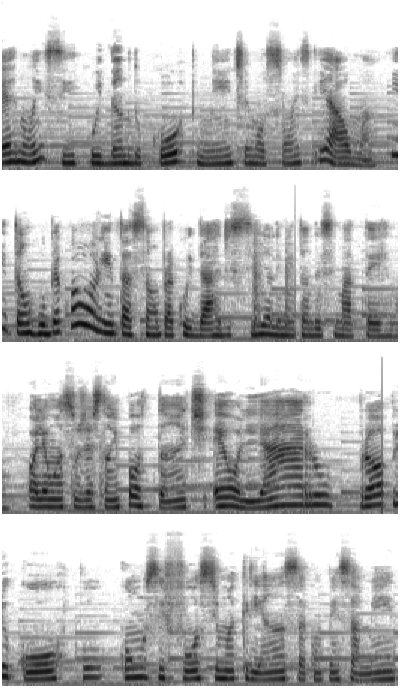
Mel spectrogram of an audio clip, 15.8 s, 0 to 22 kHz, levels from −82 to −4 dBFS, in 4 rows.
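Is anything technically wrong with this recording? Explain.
Yes. There are three abrupt skips at 4.02 s, 6.89 s and 11.72 s, each heard as the sound jumping ahead. Each is likely a dropped buffer (overrun). Roughly 10 ms is lost at the first and third and about 30 ms at the second, with the two sides spliced together. The waveform shows a sharp discontinuity at each point and no gap, and the spectrogram shows a thin vertical broadband line.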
